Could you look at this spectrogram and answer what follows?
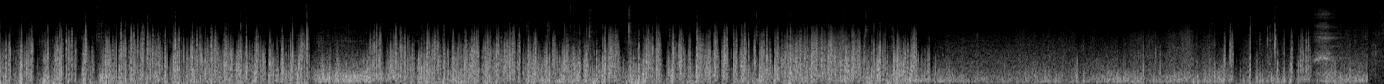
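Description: Strong wind gusting and buffeting the microphone at the top of Lincoln Castle, a loud continuous roar that eases slightly near the end.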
